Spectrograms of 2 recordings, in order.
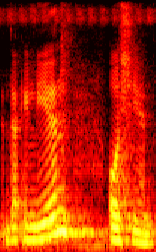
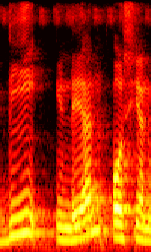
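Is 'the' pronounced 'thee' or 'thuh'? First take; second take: thuh; thee. First: 'The' is pronounced with a short 'thuh' vowel. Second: 'The' is pronounced with a long 'thee' vowel. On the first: The speaker calls it wrong. "जैसे बोल दिए द" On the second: The speaker calls it right. "द Indian नहीं बल्कि क्या बोलेंगे, दी Indian ocean बोला जाएगा"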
